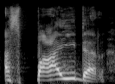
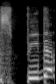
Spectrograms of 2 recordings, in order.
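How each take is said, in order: First: The first vowel sounds like "eye". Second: The first vowel sounds like "ee". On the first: The speaker calls it right. "आई का sound क्या आई" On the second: The speaker calls it wrong. "इसलिए इसको स्पीडर नहीं पढ़ते"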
